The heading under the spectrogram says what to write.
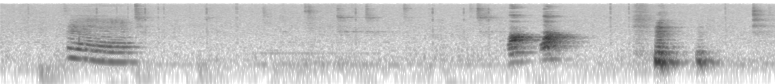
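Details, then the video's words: Pet African grey parrot making noises indoors: a falling harmonic whistle, then short rough clucking and voice-like sounds, with faint background hum. "parrot saying random things and making noises"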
